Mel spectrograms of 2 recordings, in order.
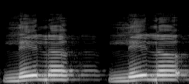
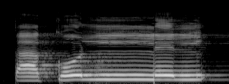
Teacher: لام کو لام کے ساتھ ملائیں گے تو لام کی آواز کو فوراً بند کر دینا ہے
